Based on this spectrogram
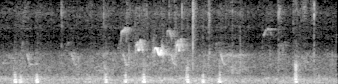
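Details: Red junglefowl used as a decoy to lure wild junglefowl: soft, low clucks in short uneven bursts, several in the first two seconds and one near the end, with faint high chirps of small birds and scattered clicks.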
